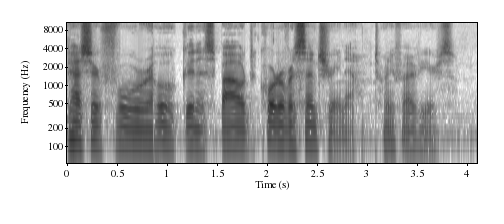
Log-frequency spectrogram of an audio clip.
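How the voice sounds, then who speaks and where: A man with a plain, everyday voice talks at a moderate pace with a fairly low pitch. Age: 60s. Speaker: pastor. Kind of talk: casual chat.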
